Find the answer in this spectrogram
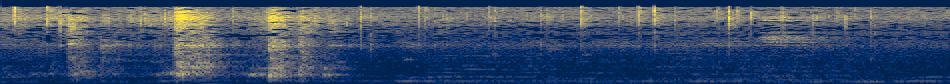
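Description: Appam batter sizzling in hot oil in a multi-cup appam pan, a steady frying hiss, with two sharp metal clinks about a second in, half a second apart.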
